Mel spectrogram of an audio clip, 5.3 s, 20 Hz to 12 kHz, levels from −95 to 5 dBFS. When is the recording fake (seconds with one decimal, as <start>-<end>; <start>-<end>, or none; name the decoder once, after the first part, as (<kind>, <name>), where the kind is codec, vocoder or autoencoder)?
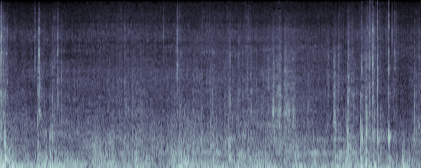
1.4-2.2 (vocoder, Vocos); 2.6-4.1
